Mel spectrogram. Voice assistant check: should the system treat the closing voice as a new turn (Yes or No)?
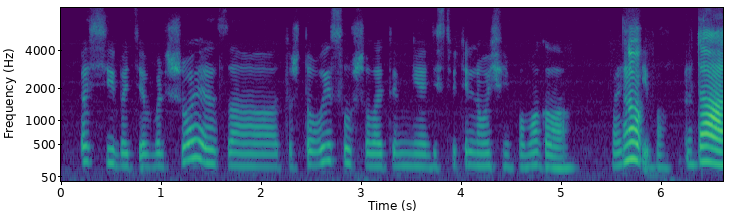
Yes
